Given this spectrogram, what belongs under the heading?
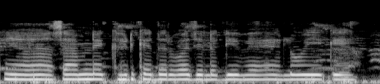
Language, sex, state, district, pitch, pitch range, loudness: Hindi, female, Rajasthan, Jaisalmer, 225 Hz, 220-230 Hz, -12 LUFS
